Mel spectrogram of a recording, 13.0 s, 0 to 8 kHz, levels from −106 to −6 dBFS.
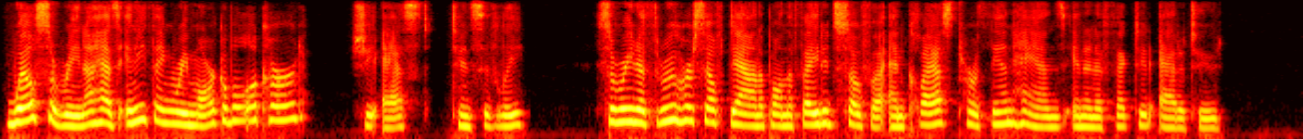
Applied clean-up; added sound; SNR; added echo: none; none; none; none.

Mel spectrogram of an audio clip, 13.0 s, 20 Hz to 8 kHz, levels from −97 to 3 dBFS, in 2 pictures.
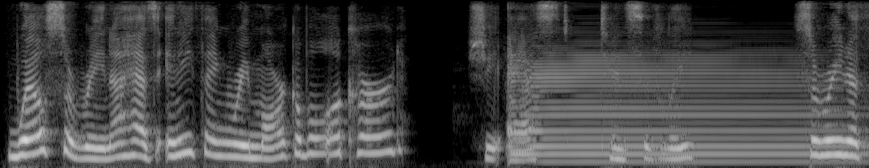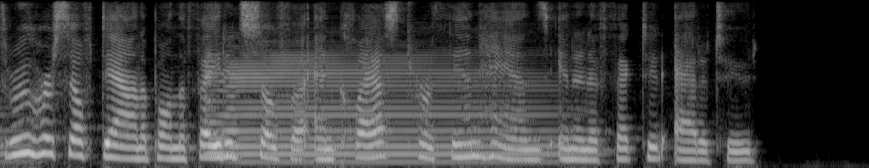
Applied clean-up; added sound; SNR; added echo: none; Wind instrument, woodwind instrument; 10 dB; none.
